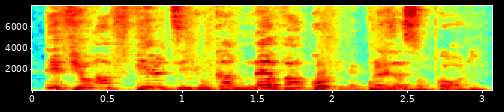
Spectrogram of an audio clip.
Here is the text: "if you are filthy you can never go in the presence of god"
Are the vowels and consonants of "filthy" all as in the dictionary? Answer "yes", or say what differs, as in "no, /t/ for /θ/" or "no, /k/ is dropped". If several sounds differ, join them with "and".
no, /t/ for /θ/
